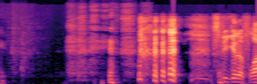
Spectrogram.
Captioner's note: laugh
